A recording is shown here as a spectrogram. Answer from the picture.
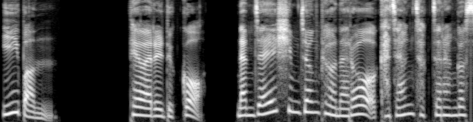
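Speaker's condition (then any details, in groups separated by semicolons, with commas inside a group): No condition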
